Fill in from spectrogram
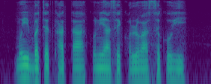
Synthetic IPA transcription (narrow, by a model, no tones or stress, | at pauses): mʊibət͡ʃət̪̚kʰaːt̪akʊnɪjãsekʰʊlwasəkoɦiː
